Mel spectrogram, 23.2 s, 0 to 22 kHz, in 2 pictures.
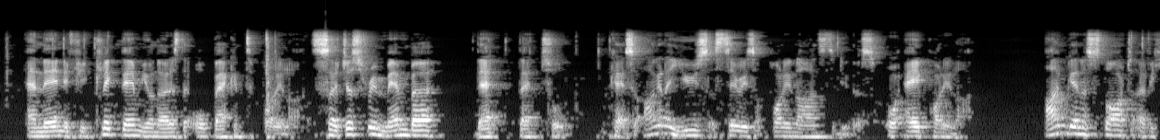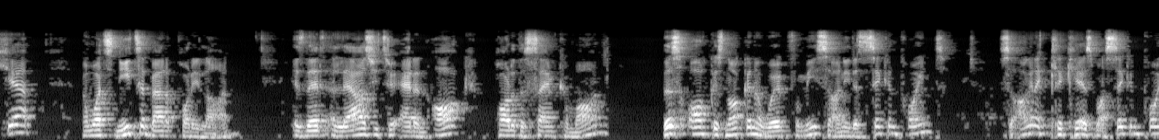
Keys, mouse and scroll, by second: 0.6 click, 0.9 click, 2.6 Delete, 5.0-5.6 scroll, 6.1 scroll, 6.3 middle click, 6.4 middle click, 8.3 click, 9.3 middle click, 9.5 middle click, 11.4 click.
